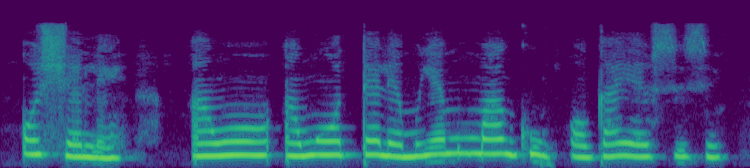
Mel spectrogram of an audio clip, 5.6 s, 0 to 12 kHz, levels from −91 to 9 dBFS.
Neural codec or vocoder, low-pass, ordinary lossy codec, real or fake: none; 7.2 kHz; AAC, 48 kbps; real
